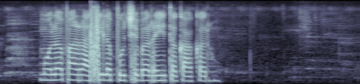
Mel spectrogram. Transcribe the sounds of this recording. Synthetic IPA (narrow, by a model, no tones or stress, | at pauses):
moːlapãːɾaːsiləpuːt͡ʃʰebəɾːɐɦit̪ɐkaːkəɾɦũː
